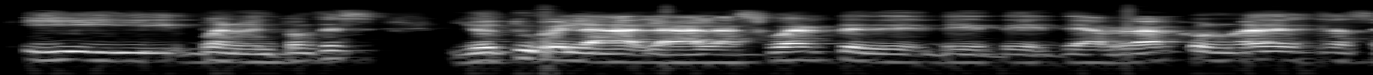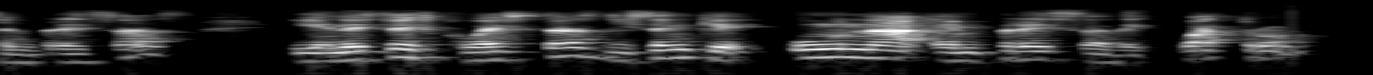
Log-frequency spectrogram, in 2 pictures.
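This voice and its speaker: A man's voice: medium pitch, moderate pace, a bit bright. A man with a French accent giving a webinar talk in Spanish, hesitant and often repeating words, heard over a video call. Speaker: webinar speaker.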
